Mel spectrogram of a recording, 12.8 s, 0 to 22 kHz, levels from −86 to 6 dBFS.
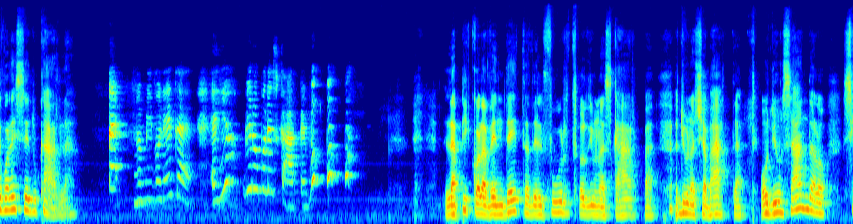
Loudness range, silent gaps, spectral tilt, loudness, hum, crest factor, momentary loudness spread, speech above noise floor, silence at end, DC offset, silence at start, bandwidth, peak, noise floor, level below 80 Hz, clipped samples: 8 LU; none; -5.5 dB/octave; -23 LUFS; none; 22 dB; 14 LU; 37 dB; 0 s; under 0.1%; 0 s; 19 kHz; -2 dBFS; -59 dBFS; -60 dBFS; under 0.1%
